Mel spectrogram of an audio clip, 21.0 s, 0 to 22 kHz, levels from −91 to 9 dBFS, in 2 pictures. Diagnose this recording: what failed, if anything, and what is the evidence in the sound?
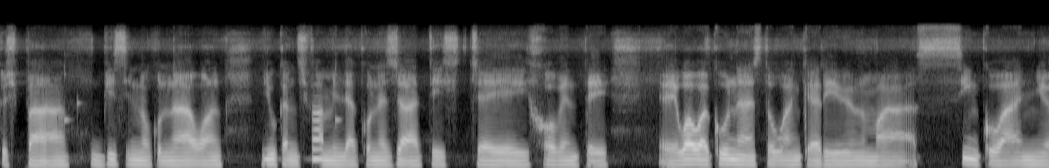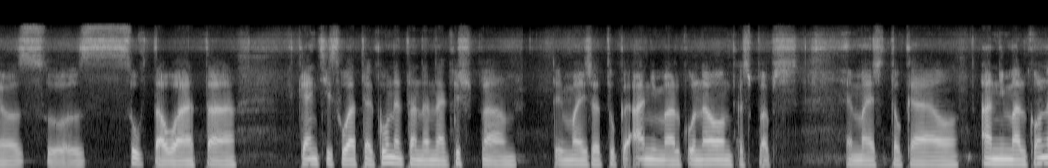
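The fault is at the codec stage and runs through the whole clip. Nothing survives above 11.5 kHz, and the speech carries plainly audible coding damage. That's likely Bluetooth LC3 compression, with its transform encoder trimming the upper spectrum, which fits a 48 kbps stream in 10 ms frames.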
